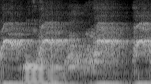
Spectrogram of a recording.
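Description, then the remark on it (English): Three Pomeranian dogs yap and bark in a quick, shrill burst, fairly loud, with more high-pitched barking continuing through the rest of the moment. “Sorry, this is what happens when you have Pomeranians. When you have three Pomeranians.”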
